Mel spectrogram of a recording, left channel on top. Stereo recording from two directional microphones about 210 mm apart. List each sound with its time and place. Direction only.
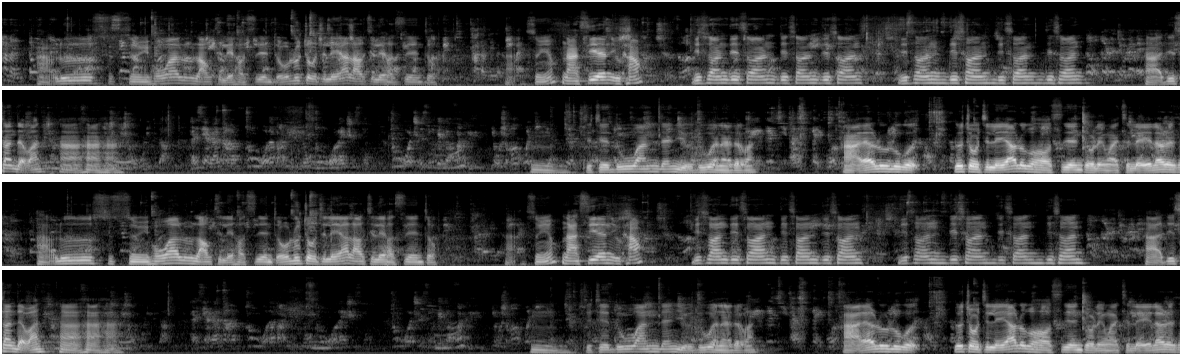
0.3 s speech: 15° right (ahead or behind)
17.6 s speech: centre (ahead or behind)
